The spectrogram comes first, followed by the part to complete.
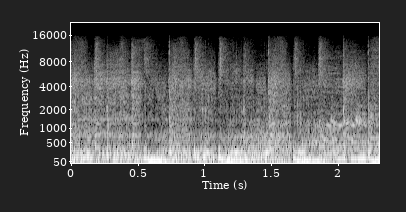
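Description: Dark neurofunk drum and bass music playing loud and steady: fast, busy drums over a thick, sustained bassline.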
